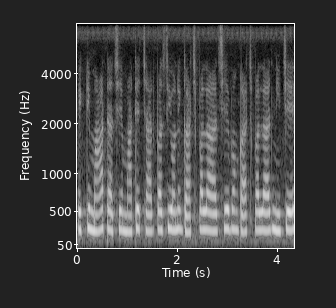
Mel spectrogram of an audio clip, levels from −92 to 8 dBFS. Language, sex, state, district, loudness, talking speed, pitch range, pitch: Bengali, female, West Bengal, North 24 Parganas, -15 LUFS, 165 wpm, 230-255 Hz, 245 Hz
